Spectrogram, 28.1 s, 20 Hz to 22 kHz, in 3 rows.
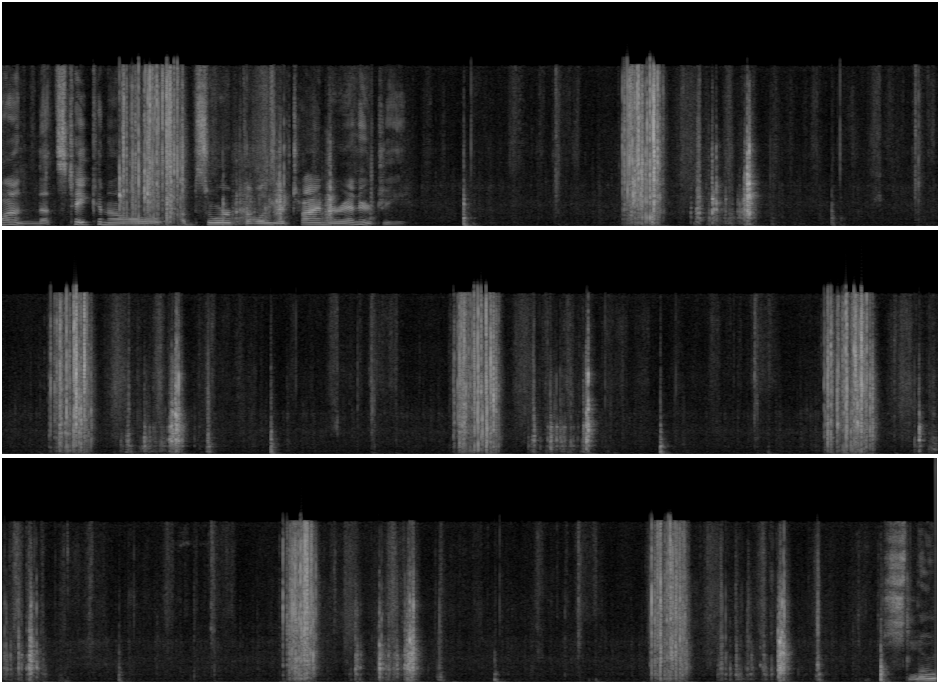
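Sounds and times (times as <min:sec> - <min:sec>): cards being shuffled: 0:01.1 - 0:27.7.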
